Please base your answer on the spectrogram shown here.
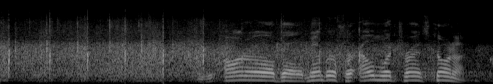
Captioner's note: speaking ukrainian; some Applause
